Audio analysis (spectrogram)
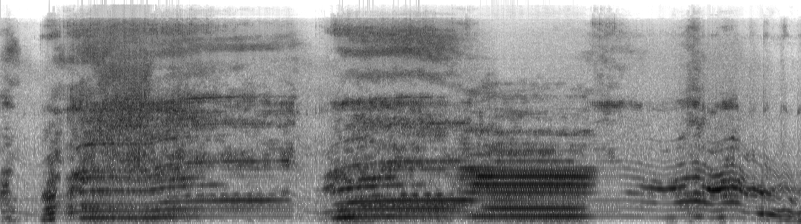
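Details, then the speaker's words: Warm, well-tuned two-stroke weed eater being winterized, run with the fuel tank emptied: it surges, sags and sputters unevenly as the carburettor runs dry just before stalling; fuel starvation stumble. "Now you can hear it. You heard it fighting and you can hear it taking every last drop of gas out of the carburetor."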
